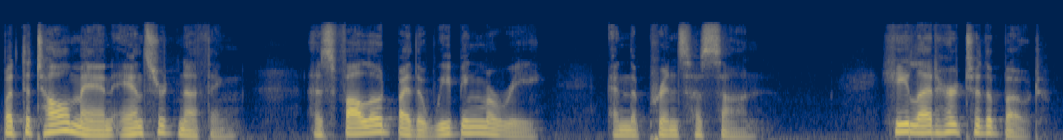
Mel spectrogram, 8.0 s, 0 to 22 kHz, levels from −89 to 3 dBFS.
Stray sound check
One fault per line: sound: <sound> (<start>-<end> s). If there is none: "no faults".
no faults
